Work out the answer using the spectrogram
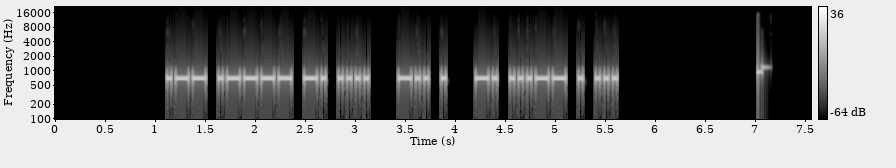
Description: Morse code, heard as a keyed tone, about 28 wpm, 700 Hz. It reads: W1NH DE N3ES
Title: USA Callsign DE Callsign - 4 Characters - 28wpm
